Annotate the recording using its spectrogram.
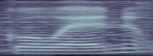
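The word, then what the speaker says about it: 五円: It's only the 5 yen that is lucky because in Japanese it's pronounced goen, which apparently sounds the same as good blessing.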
